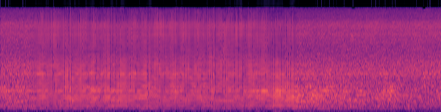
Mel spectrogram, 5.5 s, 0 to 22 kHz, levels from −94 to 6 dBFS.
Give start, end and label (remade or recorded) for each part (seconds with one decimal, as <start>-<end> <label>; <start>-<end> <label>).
0.0-0.4 recorded; 0.4-3.7 remade; 3.7-5.5 recorded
